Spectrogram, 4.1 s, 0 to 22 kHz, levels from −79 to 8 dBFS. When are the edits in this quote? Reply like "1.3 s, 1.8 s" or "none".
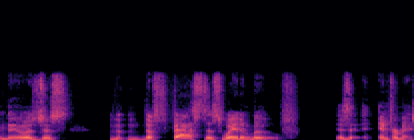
1.1 s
